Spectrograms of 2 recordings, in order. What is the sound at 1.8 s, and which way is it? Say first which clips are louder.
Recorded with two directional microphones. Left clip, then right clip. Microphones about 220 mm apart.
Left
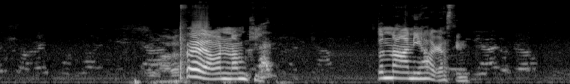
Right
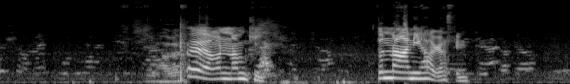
Speech: left 4 dB; 15° left (ahead or behind).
